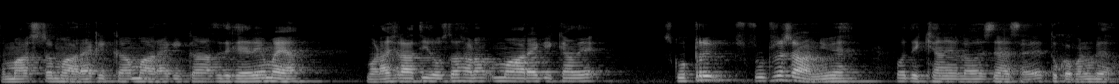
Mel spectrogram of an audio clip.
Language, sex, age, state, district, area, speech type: Dogri, male, 18-30, Jammu and Kashmir, Reasi, urban, spontaneous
